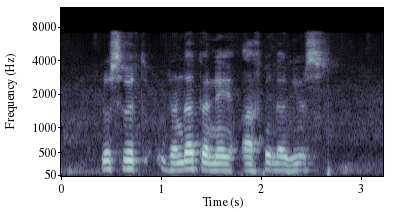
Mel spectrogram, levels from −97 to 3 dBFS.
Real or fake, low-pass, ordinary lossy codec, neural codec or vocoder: fake; 7.2 kHz; MP3, 96 kbps; codec, 16 kHz, 4 kbps, X-Codec, HuBERT features, trained on LibriSpeech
